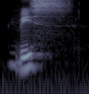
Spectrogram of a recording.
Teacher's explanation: whenever we have a kasra before the word Allah, we will pronounce lightly · Term: light lam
